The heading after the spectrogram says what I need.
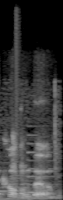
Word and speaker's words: kombu: you spell that oh it is k o m b u kombu just like it sounds okay so when we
